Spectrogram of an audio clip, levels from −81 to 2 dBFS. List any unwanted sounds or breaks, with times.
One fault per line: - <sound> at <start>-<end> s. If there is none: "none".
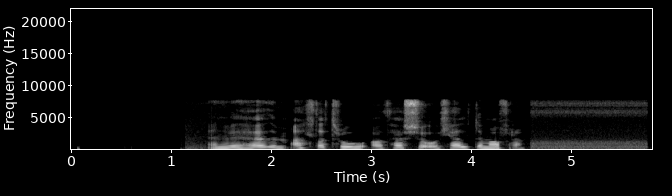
none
